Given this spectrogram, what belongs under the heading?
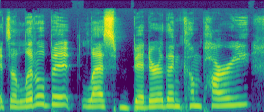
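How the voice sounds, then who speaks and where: A woman with a normal speaking voice, ordinary pitch variation, and a moderate pace, in a very clean recording with a silent background. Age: 30s. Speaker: podcast co-host and cocktail maker. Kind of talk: casual chat; tutorial.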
